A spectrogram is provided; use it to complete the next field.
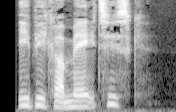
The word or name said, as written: epigrammatisk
